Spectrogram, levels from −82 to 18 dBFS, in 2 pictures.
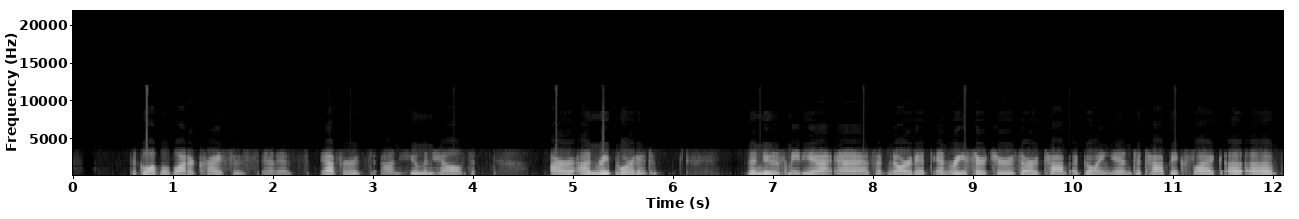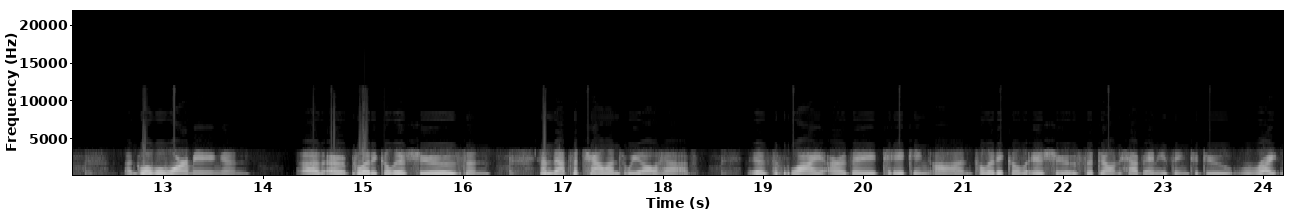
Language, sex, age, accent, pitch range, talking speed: English, female, 50-69, American, 175-210 Hz, 140 wpm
